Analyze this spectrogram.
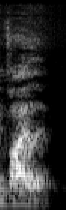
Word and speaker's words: violet: I think it was violet. Yeah, they might not pronounce the T.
